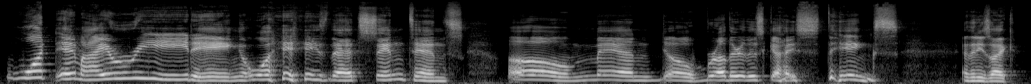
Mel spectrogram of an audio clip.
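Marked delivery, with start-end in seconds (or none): 0.1-9.0 high, slow, disbelieving groan; incredulous disbelief. Real, not acted. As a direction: drag it out in disbelief at the text. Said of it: "reacting in disbelief".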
